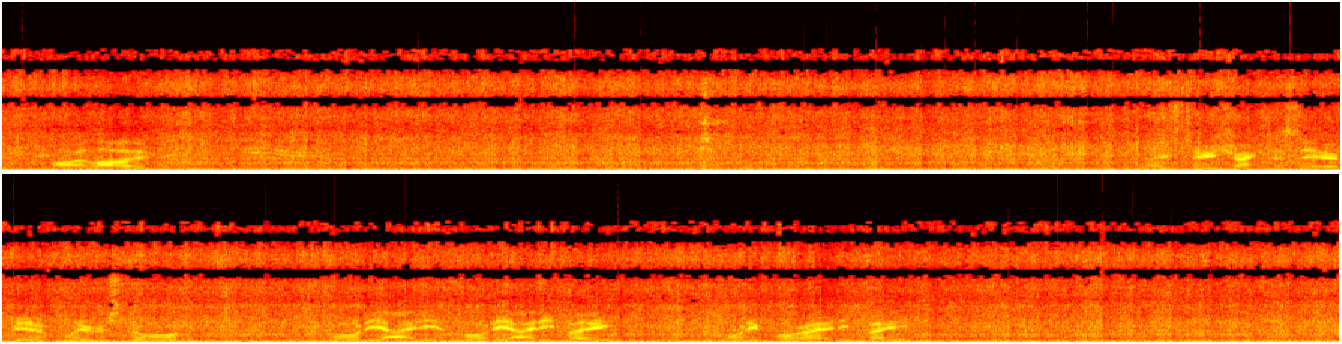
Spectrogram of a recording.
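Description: Tractor engines rumble loudly and steadily close by.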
